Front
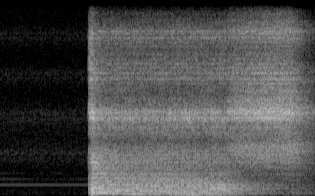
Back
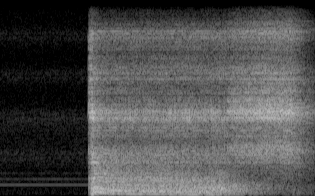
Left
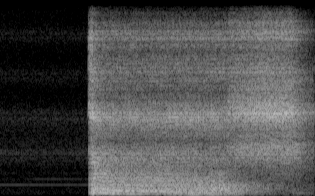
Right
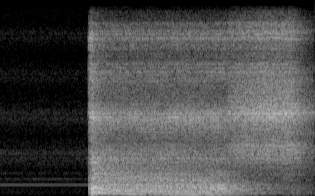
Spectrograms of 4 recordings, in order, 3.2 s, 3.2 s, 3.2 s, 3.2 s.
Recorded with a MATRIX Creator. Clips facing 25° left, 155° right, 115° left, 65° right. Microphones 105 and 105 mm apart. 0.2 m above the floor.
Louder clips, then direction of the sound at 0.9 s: Even, right 2 dB; 30° right.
